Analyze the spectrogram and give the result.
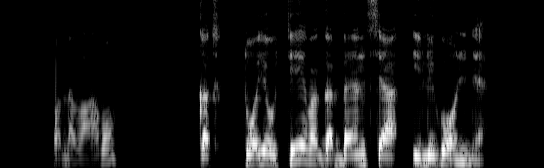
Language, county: Lithuanian, Šiauliai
